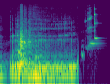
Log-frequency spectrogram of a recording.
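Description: Lion roar sound effect: one long, rough roar lasting about a second and a half after a brief dip at the start. It is followed near the end by a short, high-pitched rising chirp.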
